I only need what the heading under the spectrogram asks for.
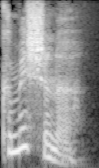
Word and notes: commissioner: British English

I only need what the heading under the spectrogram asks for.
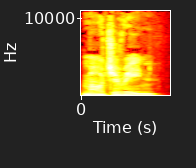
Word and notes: margarine: British English

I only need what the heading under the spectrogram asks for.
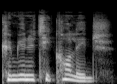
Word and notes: community college: British English

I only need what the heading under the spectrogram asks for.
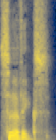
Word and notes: cervix: British English

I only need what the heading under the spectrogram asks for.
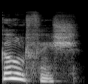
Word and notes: goldfish: British English

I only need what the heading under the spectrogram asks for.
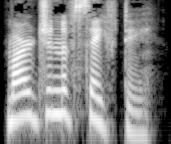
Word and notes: margin of safety: American English

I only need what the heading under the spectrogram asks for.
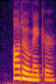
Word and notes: automaker: British English

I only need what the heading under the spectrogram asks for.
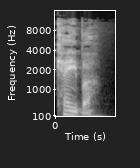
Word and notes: caber: British English

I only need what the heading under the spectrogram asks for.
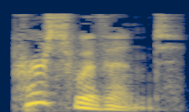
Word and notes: pursuivant: British English

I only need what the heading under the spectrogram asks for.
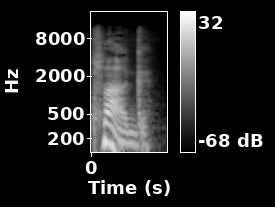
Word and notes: plug away: British English

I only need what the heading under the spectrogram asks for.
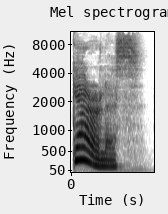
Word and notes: garrulous: British English

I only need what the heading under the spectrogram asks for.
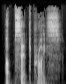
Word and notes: upset price: British English

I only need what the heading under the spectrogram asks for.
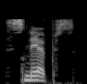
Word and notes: snips: British English

